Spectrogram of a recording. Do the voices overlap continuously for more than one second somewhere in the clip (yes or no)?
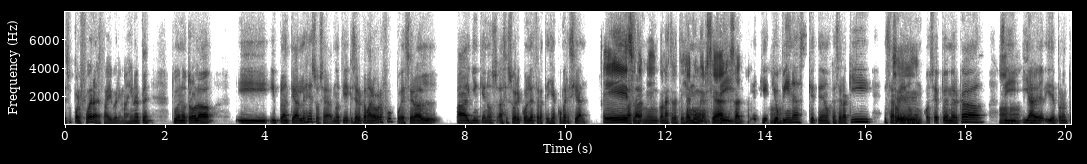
yes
